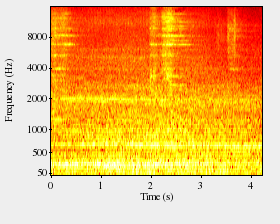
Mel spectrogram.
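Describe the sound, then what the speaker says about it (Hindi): The Mahakaushal Express pulls onto a station loop line, its wheels squealing steadily over a continuous, close heavy rail rumble, with brief brighter screeches partway through. "बगल से ये आ गई महाकौशल एक्सप्रेस। इस ट्रेन का भी यहाँ पर ऑफिशियल हॉल्ट है, इसलिए इसको लूप लाइन पर यहाँ पर रोका जा रहा है।"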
